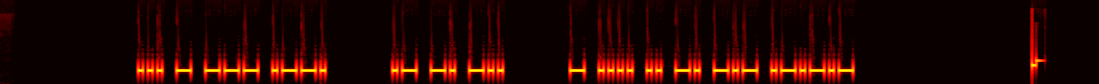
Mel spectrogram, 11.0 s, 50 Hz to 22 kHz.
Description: Morse code, heard as a keyed tone, about 25 wpm, 700 Hz. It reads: STOP AND THINK.
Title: 2x Word-Spacing - Sentences from Top 300 Words - 25wpm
